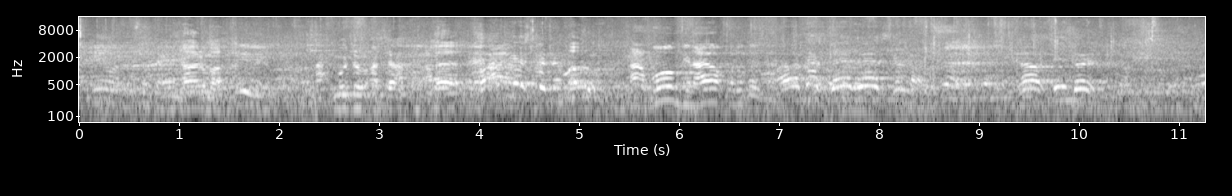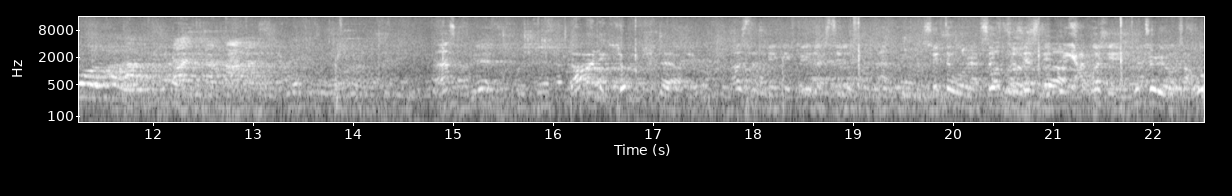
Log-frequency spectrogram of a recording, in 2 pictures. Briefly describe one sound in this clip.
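A crowd of men talks throughout, echoing in a large hall.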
